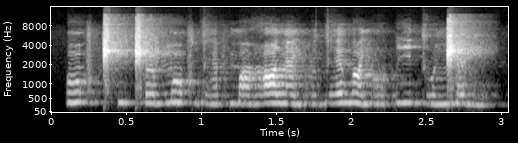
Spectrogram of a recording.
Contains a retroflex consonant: no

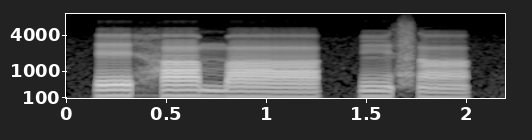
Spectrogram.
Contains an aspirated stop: no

